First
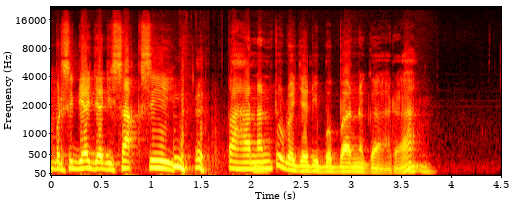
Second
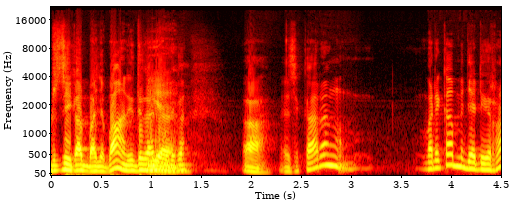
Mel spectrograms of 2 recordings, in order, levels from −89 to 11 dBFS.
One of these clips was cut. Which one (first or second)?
first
